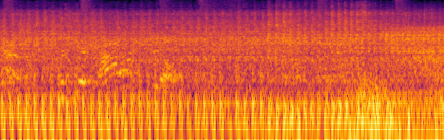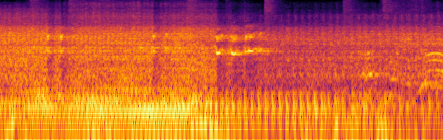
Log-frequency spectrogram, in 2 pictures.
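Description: A gas mini bike engine runs on diesel fuel, a loud, close, buzzy small-engine drone that revs up and down. A voice can be heard over it.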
